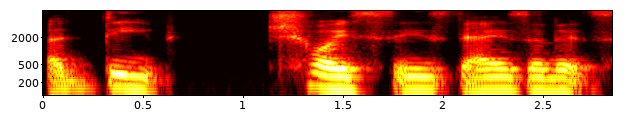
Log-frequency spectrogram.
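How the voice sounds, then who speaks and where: The voice has a dark, mellow tone. It carries an English accent. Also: woman. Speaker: fertility expert. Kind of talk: casual chat. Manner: halting.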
